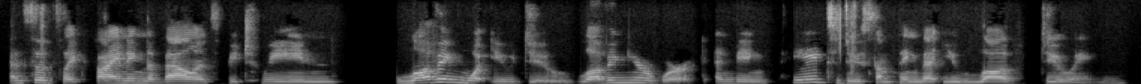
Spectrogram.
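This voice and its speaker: A woman's voice: fairly low pitch, moderate pace. Woman, soothing voice, reflective, rambling with "like", podcast guest, slightly muffled lo-fi sound. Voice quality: soothing, relaxed voice. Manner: reflective, speaks in long winding thoughts with frequent "like". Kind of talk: casual conversational interview.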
